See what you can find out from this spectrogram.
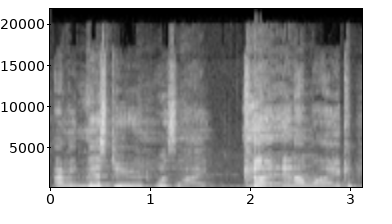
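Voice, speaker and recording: A man's voice: lowish voice, lively intonation, unhurried, slight background noise. A man telling casual stories as a podcast co-host, joking, often laughing as he talks and acting out reactions. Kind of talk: casual storytelling banter.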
